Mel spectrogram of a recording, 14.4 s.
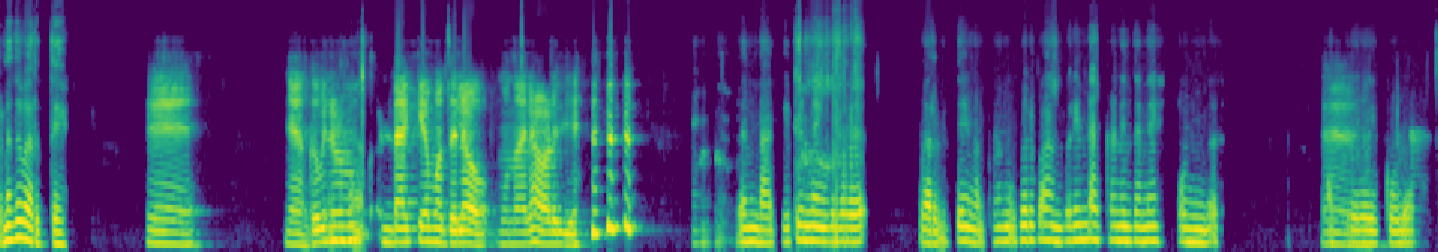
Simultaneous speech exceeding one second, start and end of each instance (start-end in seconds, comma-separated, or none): none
